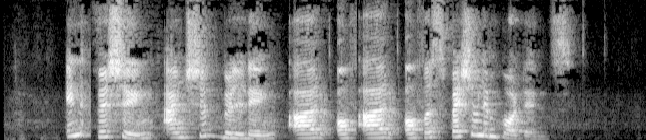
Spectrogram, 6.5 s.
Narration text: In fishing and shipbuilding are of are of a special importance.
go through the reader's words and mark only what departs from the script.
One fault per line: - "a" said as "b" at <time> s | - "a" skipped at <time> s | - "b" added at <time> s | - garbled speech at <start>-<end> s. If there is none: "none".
none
